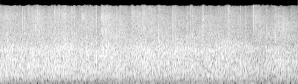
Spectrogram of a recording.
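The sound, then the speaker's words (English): Applause from an audience at a school Mass: steady, dense clapping that holds an even, fairly loud level for about three seconds, with no voices over it. “why don't you clap for him? Clap for her.”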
